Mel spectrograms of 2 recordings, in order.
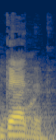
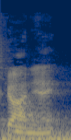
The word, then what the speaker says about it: Gagne: Oh, Gagne. No, it's Gagne. Oh, Gagne, okay. That's why I asked. All right. Cool. If you can't pronounce it that way, think of Kanye, but Gagne.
